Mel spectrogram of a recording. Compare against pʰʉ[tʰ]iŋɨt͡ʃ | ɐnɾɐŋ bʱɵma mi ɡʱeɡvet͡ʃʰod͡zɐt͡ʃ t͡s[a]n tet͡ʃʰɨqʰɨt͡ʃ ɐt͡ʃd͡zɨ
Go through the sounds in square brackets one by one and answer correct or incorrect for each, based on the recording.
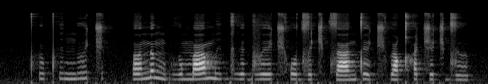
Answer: incorrect: pʰ, correct

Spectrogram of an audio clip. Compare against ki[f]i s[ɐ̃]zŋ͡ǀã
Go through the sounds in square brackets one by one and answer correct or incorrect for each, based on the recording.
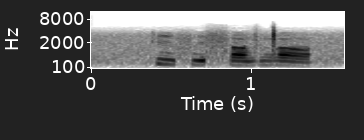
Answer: correct, incorrect: ã

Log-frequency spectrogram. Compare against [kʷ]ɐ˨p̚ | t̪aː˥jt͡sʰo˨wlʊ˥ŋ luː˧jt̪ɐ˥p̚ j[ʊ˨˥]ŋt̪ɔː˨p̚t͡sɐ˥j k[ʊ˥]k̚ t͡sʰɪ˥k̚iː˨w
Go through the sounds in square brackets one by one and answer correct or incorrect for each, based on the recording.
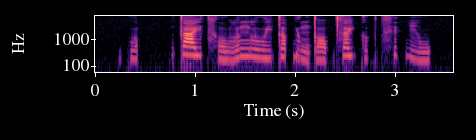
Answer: correct, incorrect: ʊ˨˩, incorrect: ʊ˨˥

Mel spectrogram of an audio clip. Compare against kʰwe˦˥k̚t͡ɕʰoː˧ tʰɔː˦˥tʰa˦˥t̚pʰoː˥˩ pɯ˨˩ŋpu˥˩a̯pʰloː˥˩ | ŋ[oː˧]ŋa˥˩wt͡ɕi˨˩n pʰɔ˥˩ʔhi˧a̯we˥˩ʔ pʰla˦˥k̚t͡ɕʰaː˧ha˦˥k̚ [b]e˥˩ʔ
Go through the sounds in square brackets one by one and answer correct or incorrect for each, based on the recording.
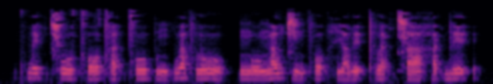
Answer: correct, correct

